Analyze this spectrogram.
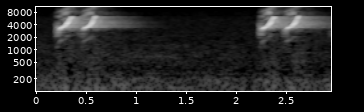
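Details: Two loud double-noted rising bursts, each trailing off, about two seconds apart, from a white-shouldered triller (kapas tembak) singing 'tembakan'.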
